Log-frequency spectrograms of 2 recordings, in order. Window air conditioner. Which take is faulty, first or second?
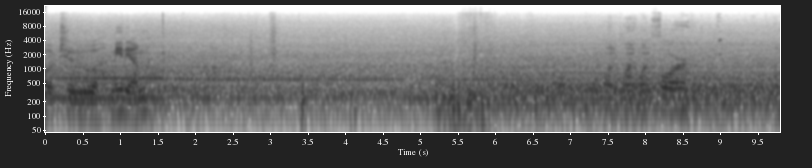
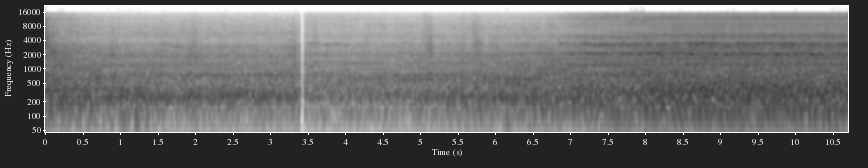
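second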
